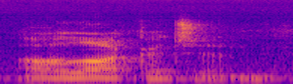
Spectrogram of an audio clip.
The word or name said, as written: Aulacogen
